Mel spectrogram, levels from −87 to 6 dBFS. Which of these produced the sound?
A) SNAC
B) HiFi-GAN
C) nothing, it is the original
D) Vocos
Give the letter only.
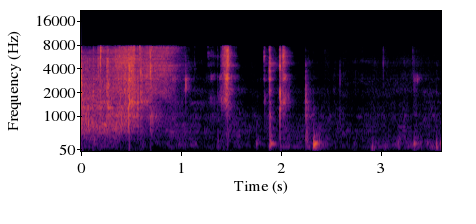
A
